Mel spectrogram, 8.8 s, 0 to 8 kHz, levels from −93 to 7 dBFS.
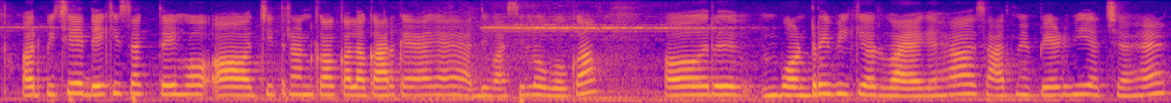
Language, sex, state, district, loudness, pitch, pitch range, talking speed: Hindi, female, Chhattisgarh, Bilaspur, -16 LUFS, 245 Hz, 235-265 Hz, 175 wpm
